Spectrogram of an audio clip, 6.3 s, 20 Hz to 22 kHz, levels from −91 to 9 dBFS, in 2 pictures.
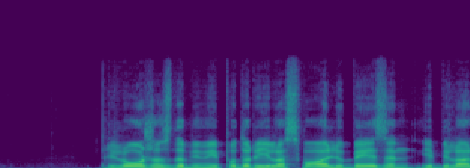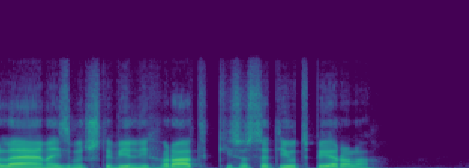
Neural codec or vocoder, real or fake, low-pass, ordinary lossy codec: autoencoder, 48 kHz, 128 numbers a frame, DAC-VAE, trained on Japanese speech; fake; 14.4 kHz; none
